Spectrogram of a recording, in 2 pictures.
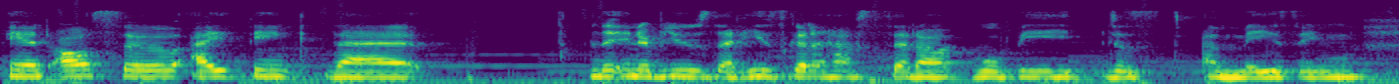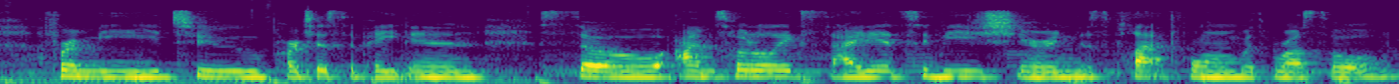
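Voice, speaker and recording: A woman hosting a podcast who is a bit hoarse today, talking enthusiastically with some hesitant fillers. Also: mid-range voice, completely flat delivery, measured pace, darkish tone, dull audio, soft background music. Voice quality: raspy. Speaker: podcast host.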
